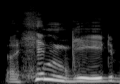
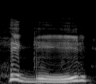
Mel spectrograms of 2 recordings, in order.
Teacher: But what's happened here is the nun, being a soft letter, becomes another gimel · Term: assimilate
